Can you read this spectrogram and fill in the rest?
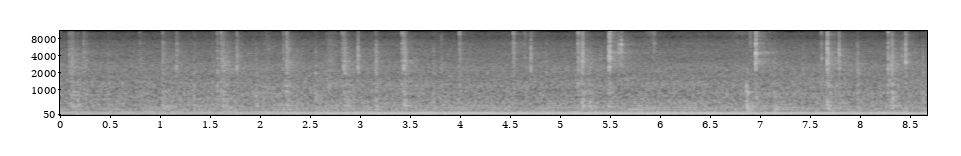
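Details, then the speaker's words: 2007-2010 Chevy Cobalt rear drum brake: sharp dry clicks, about three a second, as the self-adjuster star wheel is wound out with the drum off over a steady shop hum; tone changes as shoes tighten. "And you can adjust this with the drum off and get it tight close, because sometimes there's a long way that you're going and you can hear it clicking."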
